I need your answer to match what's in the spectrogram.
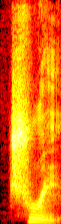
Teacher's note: So it's a ch sound, an r, and a high e.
